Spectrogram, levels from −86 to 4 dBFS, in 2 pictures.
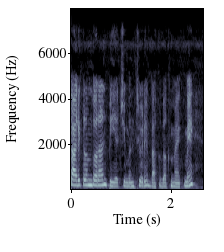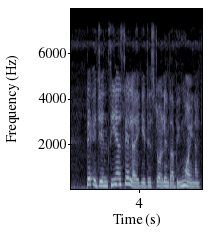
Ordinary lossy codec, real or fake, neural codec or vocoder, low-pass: none; fake; codec, 16 kHz, 4 kbps, FreqCodec, larger model; 7.2 kHz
